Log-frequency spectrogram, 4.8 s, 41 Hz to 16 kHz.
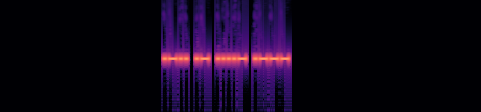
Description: Morse code, heard as a keyed tone, about 41 wpm, 700 Hz. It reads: LA4J
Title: DXCC-100 Call Signs - 4 Characters - 45wpm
